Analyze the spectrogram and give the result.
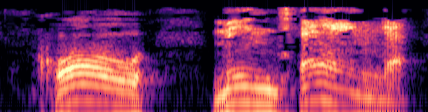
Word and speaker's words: Kuomintang: Kuomintang.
